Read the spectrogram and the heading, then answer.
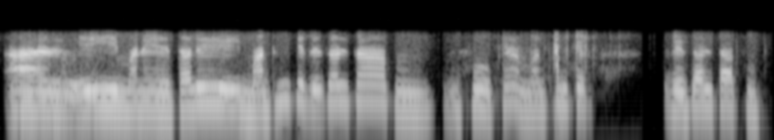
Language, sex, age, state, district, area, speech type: Bengali, female, 18-30, West Bengal, Hooghly, urban, conversation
